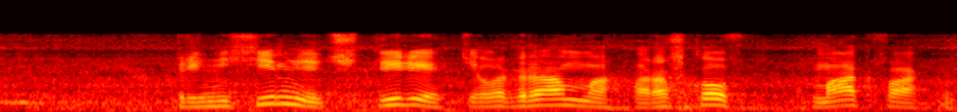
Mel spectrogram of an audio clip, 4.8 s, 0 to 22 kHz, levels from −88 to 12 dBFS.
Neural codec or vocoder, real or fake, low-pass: codec, 16 kHz, 4 kbps, FunCodec, trained on Chinese and English, 50 frames a second; fake; 7.2 kHz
